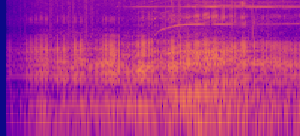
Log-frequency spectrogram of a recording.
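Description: Electric motor and propeller of a small foam RC biplane running, with a buzzy drone and a high whine that rises in pitch about two seconds in as the throttle opens for launch, then holds steady.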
